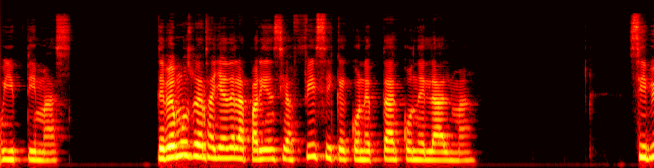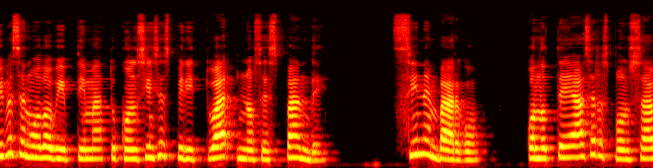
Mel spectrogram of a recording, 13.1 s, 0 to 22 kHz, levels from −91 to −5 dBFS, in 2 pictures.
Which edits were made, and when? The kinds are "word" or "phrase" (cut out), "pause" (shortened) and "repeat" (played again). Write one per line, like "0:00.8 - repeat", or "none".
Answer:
0:02.1 - word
